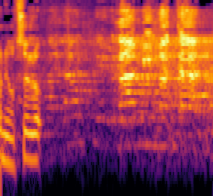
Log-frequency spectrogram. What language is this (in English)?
Hebrew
